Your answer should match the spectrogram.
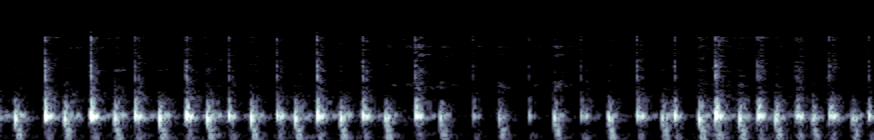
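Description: A rapid, even train of short pulses of one mid-pitched tone, about ten a second, each pulse with a clicky edge.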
